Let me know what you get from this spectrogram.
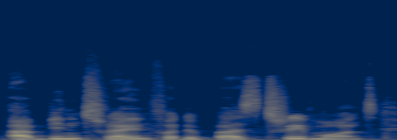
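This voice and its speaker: A man from Cameroon with a French-influenced African accent, speaking emphatically and indignantly as a journalist being interviewed on television, often repeating words haltingly. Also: medium pitch, fairly even intonation.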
